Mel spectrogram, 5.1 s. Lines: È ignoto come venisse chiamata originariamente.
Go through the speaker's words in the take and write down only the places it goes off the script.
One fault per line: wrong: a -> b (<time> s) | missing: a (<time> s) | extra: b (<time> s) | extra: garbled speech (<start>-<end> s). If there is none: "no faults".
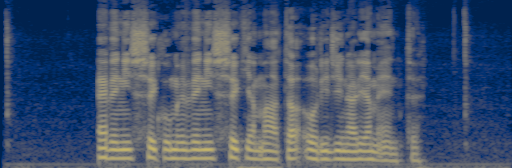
wrong: ignoto -> venisse (1.0 s)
